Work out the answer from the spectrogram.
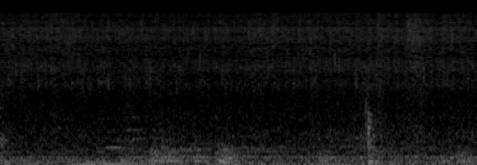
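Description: Chicken pieces frying in oil in a wok: a steady soft sizzle, with one faint click near the end.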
